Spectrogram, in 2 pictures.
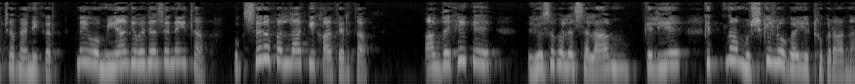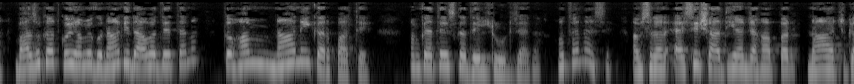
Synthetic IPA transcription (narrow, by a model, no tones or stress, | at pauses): ɐtːʃʰamɛ̃ːnɐɦĩkɐɾt̪anɐɦĩʋomijãk̬iʋɐd͡ʒasenɐɦĩt̪ʰaː | osɪɾəfɐlːaɦkixaːt̪ɪɾt̪ʰaː | aːp̚d̪eːkʰẽke | juːsʊfɐlɛːsːɐlaːmkeliekɪt̪namʊʃkɪlɦoːɡajeʈʰʊkɾaːnabaːzʊkaːt̪̚koːiɦɐmẽɡʊnaːɦkid̪aːʋət̪̚d̪eːt̪aɦɛna | t̪oɦɐmnanɐɦĩkɐɾpaːt̪e | ɦɐmkɛɦt̪ẽɛ̃ɪskad̪ɪlʈuːʈʰd͡ʒaːeːɡaːɦoːt̪aɦɛnaɛːse | ɐbsələnɛːsiʃaːd̪ijãd͡ʒɐɦãpɐɾnaɐt͡ʃɡa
